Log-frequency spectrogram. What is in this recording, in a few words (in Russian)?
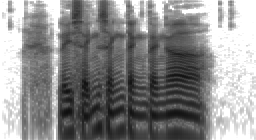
Голоса, Гонконгский; 去街周時都要問路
